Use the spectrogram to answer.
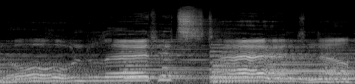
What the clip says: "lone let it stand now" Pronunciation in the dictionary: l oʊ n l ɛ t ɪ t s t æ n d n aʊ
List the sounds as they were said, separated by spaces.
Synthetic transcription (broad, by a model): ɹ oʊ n l ɛ t ɪ t s t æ n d n aʊ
